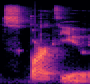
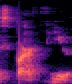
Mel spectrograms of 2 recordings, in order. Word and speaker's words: SparkVue: your app store on your phone and download SparkVue. It's a free app. Notice how you spell it, Spark, V-U-E, like that.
